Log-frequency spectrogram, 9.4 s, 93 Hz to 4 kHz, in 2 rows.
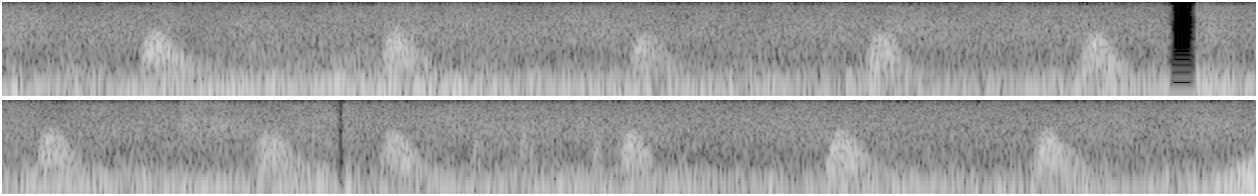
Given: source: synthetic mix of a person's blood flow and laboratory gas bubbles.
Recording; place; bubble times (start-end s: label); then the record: Doppler ultrasound of blood flow; subclavian vein
no bubbles
From the record:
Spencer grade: 0 (complete lack of bubble signals)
